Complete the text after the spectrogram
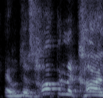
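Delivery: mock insistent host; pushy stranger voice. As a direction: wheedle them into the van. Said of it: "tell his voice in a way of how he made me feel".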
